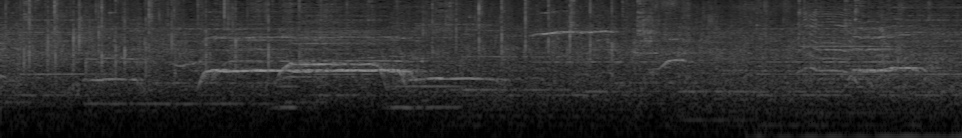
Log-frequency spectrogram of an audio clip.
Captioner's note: applause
